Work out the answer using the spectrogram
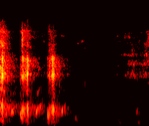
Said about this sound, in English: That cough means way more to me than it means to you, right? So I mean, I'm protective at this point, not even based on race and stereotype. You cough around me at this point and you got to go out.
